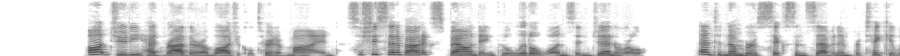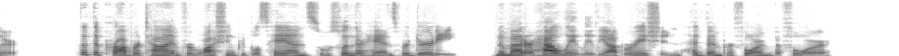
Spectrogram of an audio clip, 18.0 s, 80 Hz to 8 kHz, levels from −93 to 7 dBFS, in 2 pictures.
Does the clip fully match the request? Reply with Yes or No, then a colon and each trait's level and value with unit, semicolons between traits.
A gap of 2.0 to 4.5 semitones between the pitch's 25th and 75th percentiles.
Yes: average, 2.7 semitones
